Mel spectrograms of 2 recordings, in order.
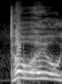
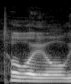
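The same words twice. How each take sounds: First: It is said harshly and abruptly. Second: It is said softly and gently.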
